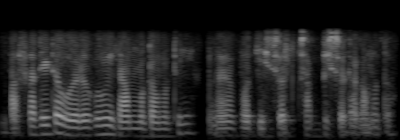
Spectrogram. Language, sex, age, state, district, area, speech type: Bengali, male, 18-30, West Bengal, Murshidabad, urban, conversation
